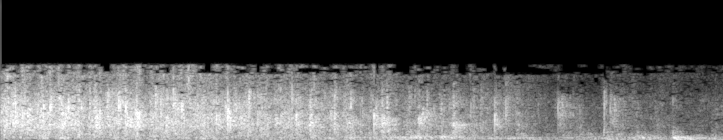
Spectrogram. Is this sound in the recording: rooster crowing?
no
